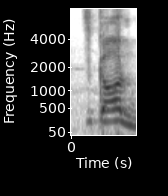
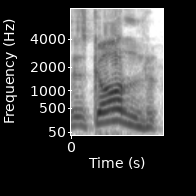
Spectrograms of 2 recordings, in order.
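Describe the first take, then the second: First: Much higher and louder, gleeful; more excited. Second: Louder, thrilled announcement; excited. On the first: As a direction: let the glee climb even higher. Repeated, climbing higher. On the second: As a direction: tell it with glee. Religion wiped out, repeated. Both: Real, not acted.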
